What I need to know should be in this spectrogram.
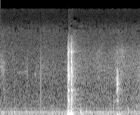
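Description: A radio knob clicks as it is turned.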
